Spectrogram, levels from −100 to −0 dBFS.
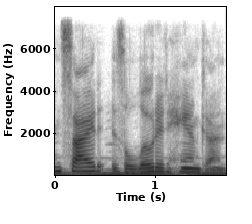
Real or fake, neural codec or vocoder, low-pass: real; none; 7.2 kHz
